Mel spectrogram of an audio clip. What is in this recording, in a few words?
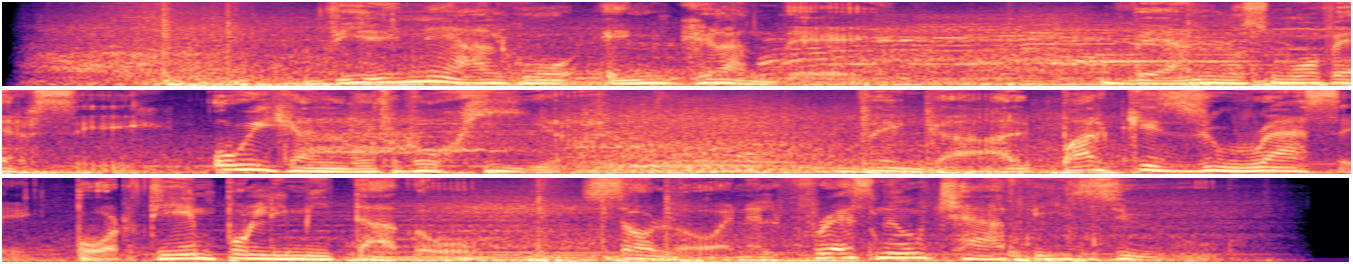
Radio Spanish; Zoorassic Park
